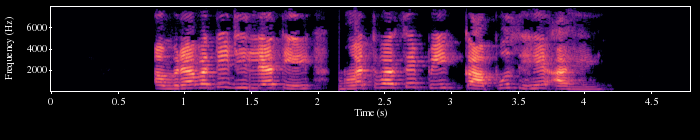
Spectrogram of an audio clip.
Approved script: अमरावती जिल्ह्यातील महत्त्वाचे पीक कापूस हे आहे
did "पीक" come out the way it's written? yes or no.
yes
